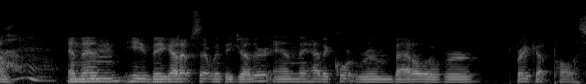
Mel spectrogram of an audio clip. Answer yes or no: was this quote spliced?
no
